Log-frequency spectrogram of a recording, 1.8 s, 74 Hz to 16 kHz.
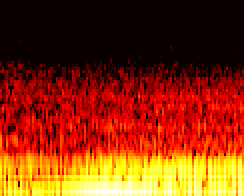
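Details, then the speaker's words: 2003 Audi S6 C5 Avant V8, cold start after revival with fans kicking in and no dashboard warnings: deep, even rumble pulling up smoothly under a throttle blip, no knocks or rattles; healthy engine, sounds incredible. "so wow, what a sound. I don't know if this is coming across on the microphone, but this sounds incredible."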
